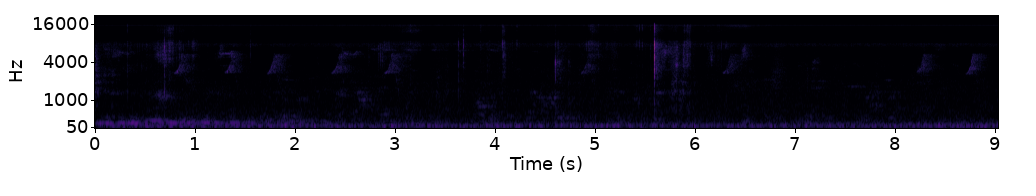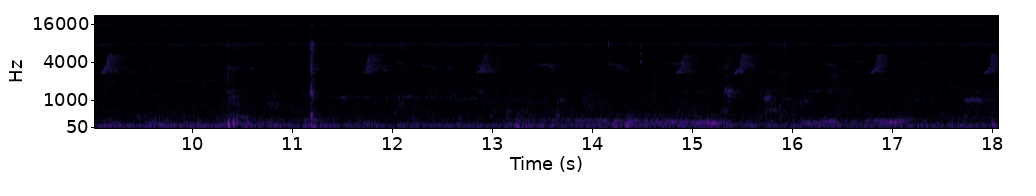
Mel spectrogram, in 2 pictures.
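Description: Near silence, with faint, repeated short bird chirps and a few soft clicks, the clearest about five and a half seconds in.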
